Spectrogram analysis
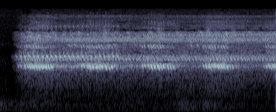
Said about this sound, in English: Those are crickets, by the way.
